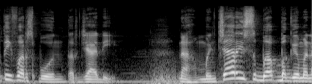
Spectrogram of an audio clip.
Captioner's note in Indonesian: suara transisi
